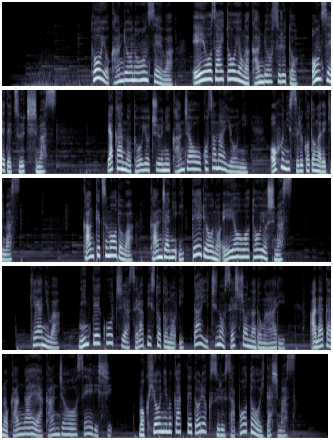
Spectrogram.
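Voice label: Japanese, female, Medical narration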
